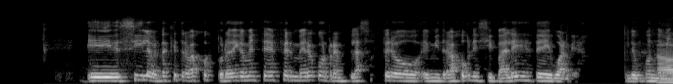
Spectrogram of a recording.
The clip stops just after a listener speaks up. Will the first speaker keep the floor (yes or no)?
no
